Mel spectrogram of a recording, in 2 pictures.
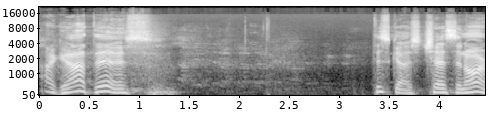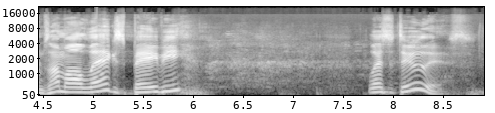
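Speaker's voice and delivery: smug like a fighter sizing you up; lightly voiced cocky pit bull; cocky dog voice. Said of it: "the dog's gonna ... be like".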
